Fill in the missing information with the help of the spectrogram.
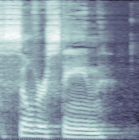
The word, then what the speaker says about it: Silverstein: In my professional opinion, it's pronounced Silverstein. Despite the spelling, you are so right, she says.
